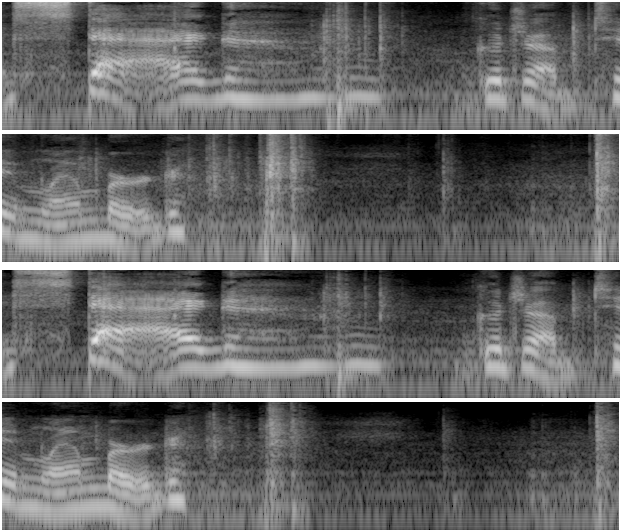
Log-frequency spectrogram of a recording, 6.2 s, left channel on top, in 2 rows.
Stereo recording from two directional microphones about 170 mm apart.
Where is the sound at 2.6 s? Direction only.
20° right (ahead or behind).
